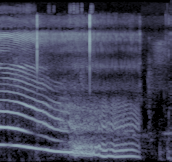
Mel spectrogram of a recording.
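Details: Calico cat being mean, indoors: a drawn-out harmonic yowl that slides steadily downward in pitch for about two seconds, roughening into a low growl near the end before cutting off, with two faint clicks.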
